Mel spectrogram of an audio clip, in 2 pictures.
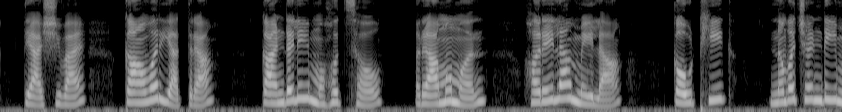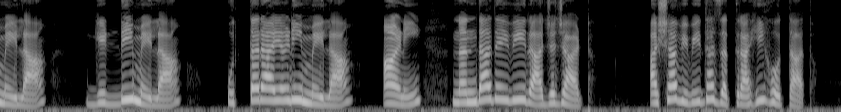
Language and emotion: Marathi, neutral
